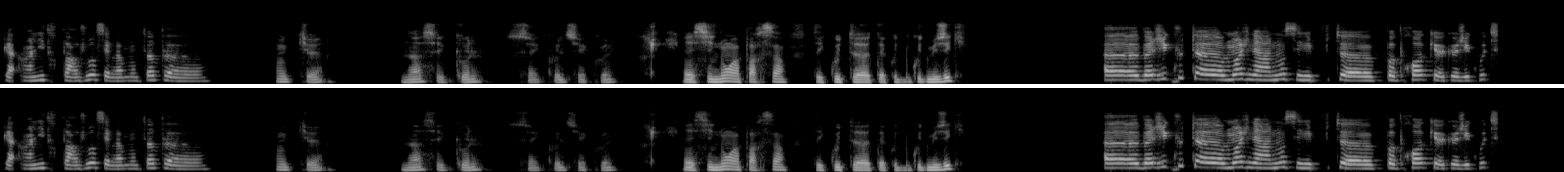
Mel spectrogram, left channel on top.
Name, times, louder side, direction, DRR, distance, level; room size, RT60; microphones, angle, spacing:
voice 1, 0.0-2.1 11.0-15.0, equal, 5° left, 1.7 m, -29 dB
voice 2, 2.8-3.3 4.0-4.8 5.1-6.2 6.4-9.6, left 2 dB, 65° left, 2.7 m, -30 dB
head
